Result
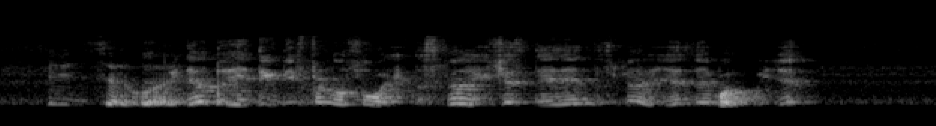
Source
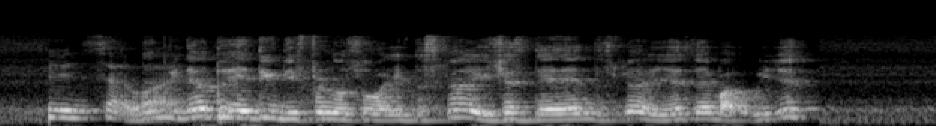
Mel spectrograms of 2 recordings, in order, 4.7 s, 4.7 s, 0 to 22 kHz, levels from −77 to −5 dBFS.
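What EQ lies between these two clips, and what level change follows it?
brick-wall FIR high-pass 590 Hz; air absorption 94 m; -4.0 dB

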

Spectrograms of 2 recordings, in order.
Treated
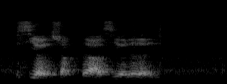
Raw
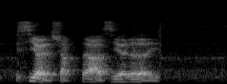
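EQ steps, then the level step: HPF 560 Hz 24 dB/oct; Butterworth band-stop 1700 Hz, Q 1; -4.5 dB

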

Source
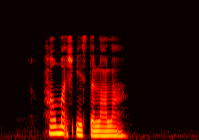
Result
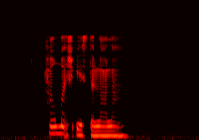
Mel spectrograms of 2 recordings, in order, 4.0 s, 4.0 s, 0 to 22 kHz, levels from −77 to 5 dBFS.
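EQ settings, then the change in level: EQ curve 100 Hz 0 dB, 240 Hz -30 dB, 400 Hz -5 dB, 640 Hz -24 dB, 1100 Hz -22 dB, 1600 Hz -12 dB, 2300 Hz +6 dB, 4100 Hz -6 dB, 11000 Hz +13 dB; -4.5 dB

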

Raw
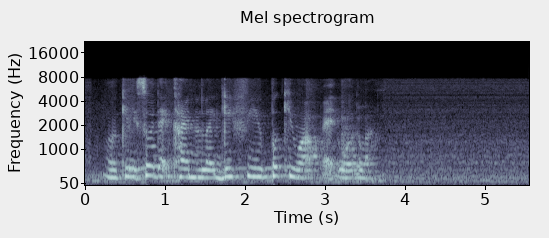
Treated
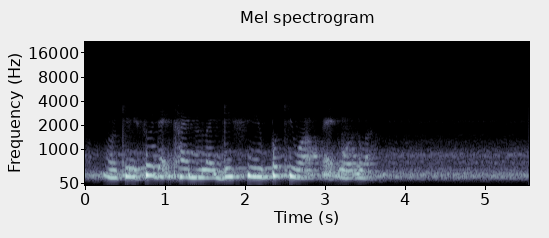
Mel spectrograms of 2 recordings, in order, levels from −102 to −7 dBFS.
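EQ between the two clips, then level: vocal tract filter u; Chebyshev high-pass 220 Hz, order 4; +7.5 dB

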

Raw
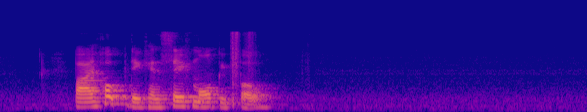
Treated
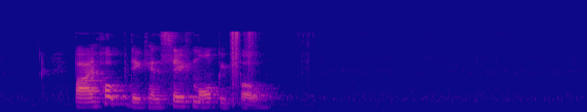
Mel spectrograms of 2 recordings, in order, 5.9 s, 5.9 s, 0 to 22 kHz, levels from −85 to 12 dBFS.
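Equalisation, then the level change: HPF 120 Hz; differentiator; bell 4200 Hz -2.5 dB 0.29 oct; +7.5 dB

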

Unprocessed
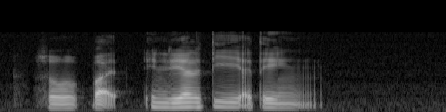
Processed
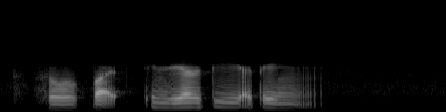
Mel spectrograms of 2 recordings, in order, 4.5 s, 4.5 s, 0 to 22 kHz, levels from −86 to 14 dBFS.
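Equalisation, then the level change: HPF 620 Hz 12 dB/oct; Chebyshev low-pass 2100 Hz, order 8; air absorption 250 m; -8.5 dB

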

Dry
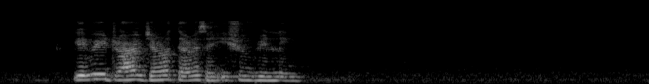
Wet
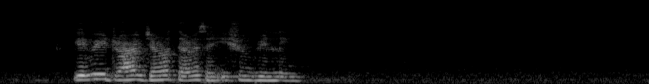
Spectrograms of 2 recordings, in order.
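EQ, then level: air absorption 130 m; low shelf 88 Hz +9.5 dB; 0.0 dB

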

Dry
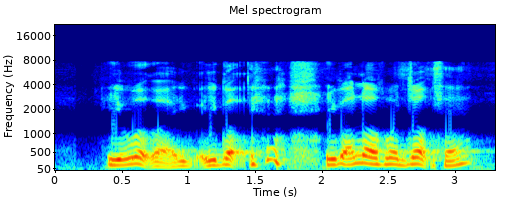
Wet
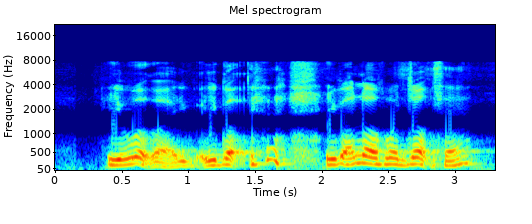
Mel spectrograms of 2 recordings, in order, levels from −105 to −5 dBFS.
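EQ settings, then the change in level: notches 60/120/180 Hz; 0.0 dB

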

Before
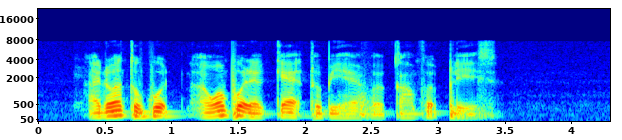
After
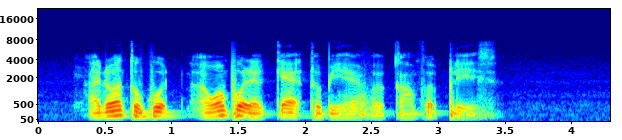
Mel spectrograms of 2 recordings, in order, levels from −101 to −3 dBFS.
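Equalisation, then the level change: air absorption 110 m; high shelf 5100 Hz -8.5 dB; 0.0 dB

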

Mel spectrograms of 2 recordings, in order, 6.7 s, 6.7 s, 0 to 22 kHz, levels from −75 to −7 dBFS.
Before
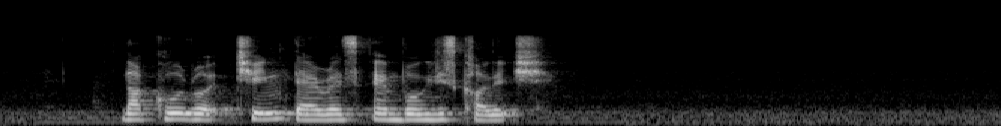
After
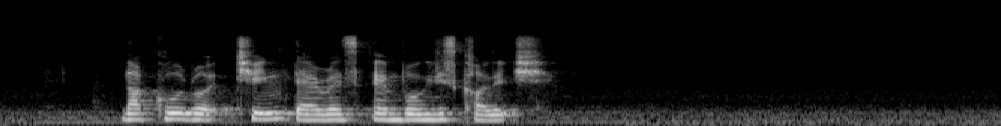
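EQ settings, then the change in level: air absorption 85 m; low shelf 96 Hz +9.5 dB; 0.0 dB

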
